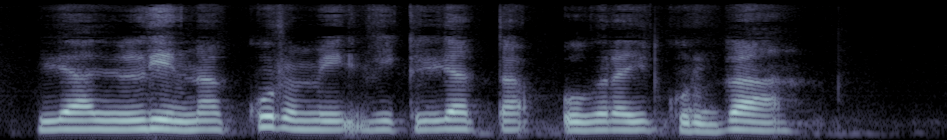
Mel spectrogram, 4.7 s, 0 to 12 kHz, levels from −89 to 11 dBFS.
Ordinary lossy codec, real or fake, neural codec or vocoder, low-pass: AAC, 48 kbps; fake; autoencoder, 48 kHz, 32 numbers a frame, DAC-VAE, trained on Japanese speech; 10.8 kHz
